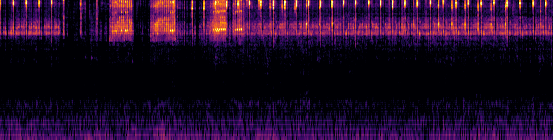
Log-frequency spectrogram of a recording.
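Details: Cricket chirps tick out in a regular, evenly spaced series of sharp high pulses over a softer background hiss of more distant chirping.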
